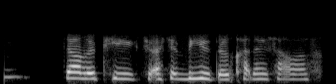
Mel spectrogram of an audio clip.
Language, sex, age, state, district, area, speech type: Kashmiri, female, 18-30, Jammu and Kashmir, Shopian, rural, conversation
